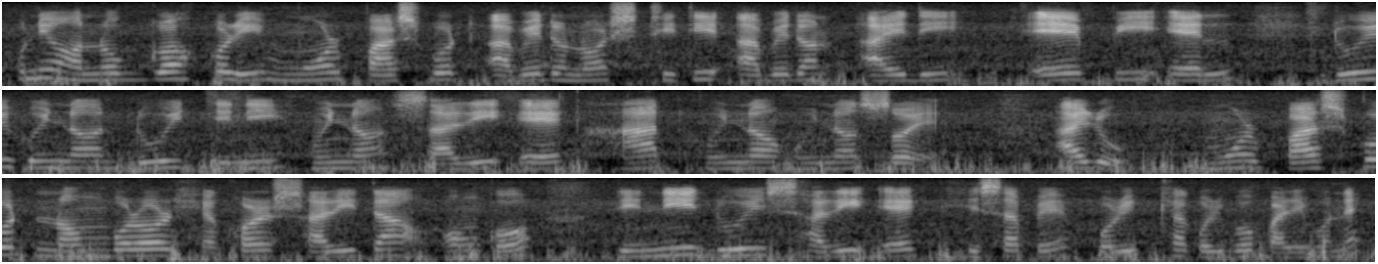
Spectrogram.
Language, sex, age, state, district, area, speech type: Assamese, female, 60+, Assam, Dibrugarh, rural, read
